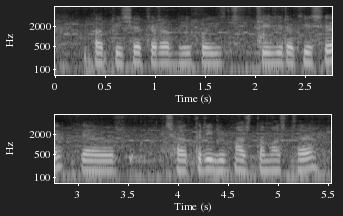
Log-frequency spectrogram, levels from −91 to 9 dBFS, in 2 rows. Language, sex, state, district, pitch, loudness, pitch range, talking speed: Chhattisgarhi, male, Chhattisgarh, Balrampur, 160 Hz, -25 LUFS, 155-165 Hz, 140 wpm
